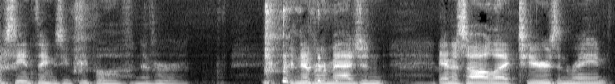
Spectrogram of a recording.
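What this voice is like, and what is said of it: Impression of Roy Batty's monologue. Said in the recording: “doing an impression. ... That was not an audio clip of the actual ... monologue. ... how close it was and how confusing that was.”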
